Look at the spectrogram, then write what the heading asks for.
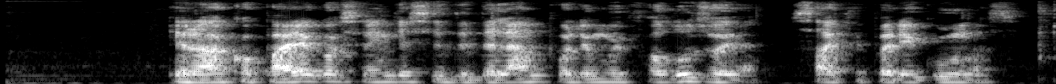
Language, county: Lithuanian, Kaunas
